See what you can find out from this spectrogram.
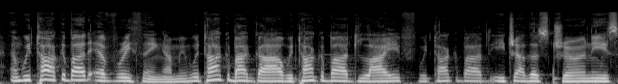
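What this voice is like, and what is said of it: German accent. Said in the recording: “Inner city where? ... Berlin, Germany. ... Yes, that's hence the accent.”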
